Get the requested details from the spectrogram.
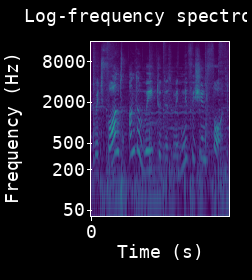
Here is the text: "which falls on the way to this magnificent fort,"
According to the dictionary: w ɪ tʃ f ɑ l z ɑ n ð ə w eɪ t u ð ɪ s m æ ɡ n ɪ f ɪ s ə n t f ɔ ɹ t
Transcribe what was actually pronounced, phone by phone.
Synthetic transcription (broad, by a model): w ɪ tʃ f ɑ l z ɑ n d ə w eɪ t u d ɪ s m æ ɡ n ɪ f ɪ ʃ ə n t f ɔ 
